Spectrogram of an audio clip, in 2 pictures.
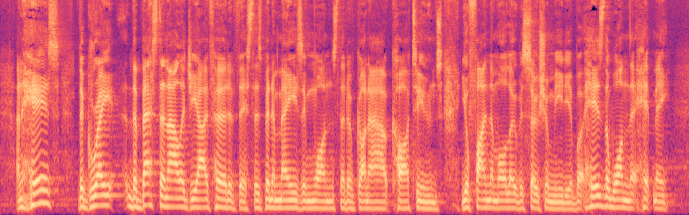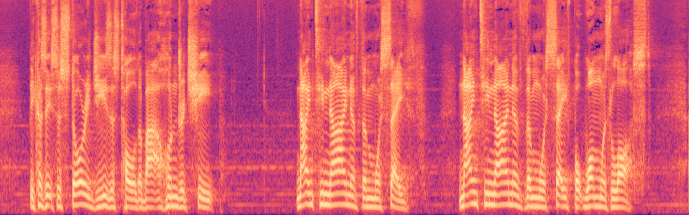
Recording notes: Recorded live at the Chesterfield Campus this is the message from the service broadcast.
